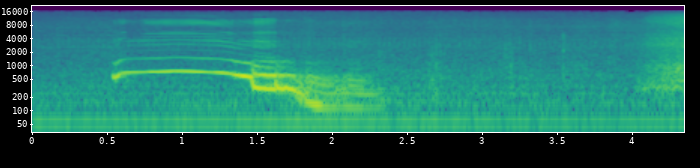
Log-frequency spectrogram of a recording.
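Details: Domestic cat making noises described as funny hissing: a steady tonal wail held about one second, then sliding down into a lower, rough, wavering growl, with a faint rustle at the end.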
